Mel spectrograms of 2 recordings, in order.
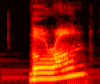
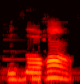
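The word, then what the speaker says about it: Laurent: into the direction of laurant Lauren laurant what's what's the pronunciation lauron he swore lauron I see but we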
